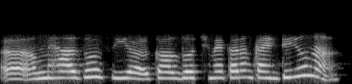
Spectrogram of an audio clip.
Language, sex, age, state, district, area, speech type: Kashmiri, female, 18-30, Jammu and Kashmir, Shopian, rural, conversation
